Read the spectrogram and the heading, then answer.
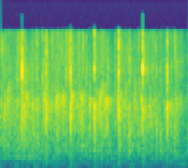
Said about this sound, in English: Let's give the Lord another hand clap of praise for these testimonies. He's worthy of our praise.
